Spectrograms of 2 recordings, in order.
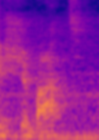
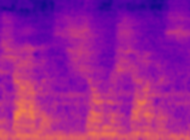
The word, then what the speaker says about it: Shabbat: right yep or uh we say shabbat right shabbat like today's is shabbat what sabbath they say shabbos yep it's like this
